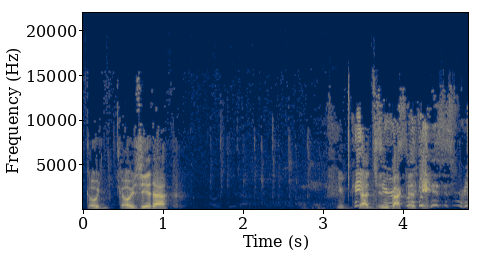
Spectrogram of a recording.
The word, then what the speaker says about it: Gojira: It's not Godzilla! Gojira! Gojira! That's lame. It's Gojira. I know it's correctly pronounced Gojira.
